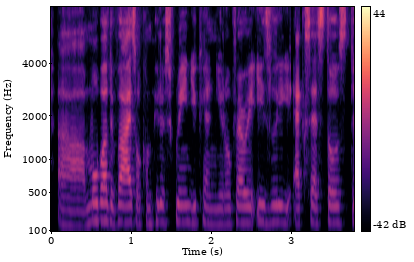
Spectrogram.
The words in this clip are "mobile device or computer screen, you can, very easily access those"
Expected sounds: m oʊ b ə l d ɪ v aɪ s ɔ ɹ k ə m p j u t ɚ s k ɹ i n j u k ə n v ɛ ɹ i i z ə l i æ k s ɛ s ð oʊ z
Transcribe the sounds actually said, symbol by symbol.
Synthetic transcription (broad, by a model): m oʊ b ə l d ɪ v aɪ s ɔ ɹ k ə m p j u t ɚ s k ɹ i n j u k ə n v ɛ ɹ i i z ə l i æ k s ɛ s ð oʊ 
